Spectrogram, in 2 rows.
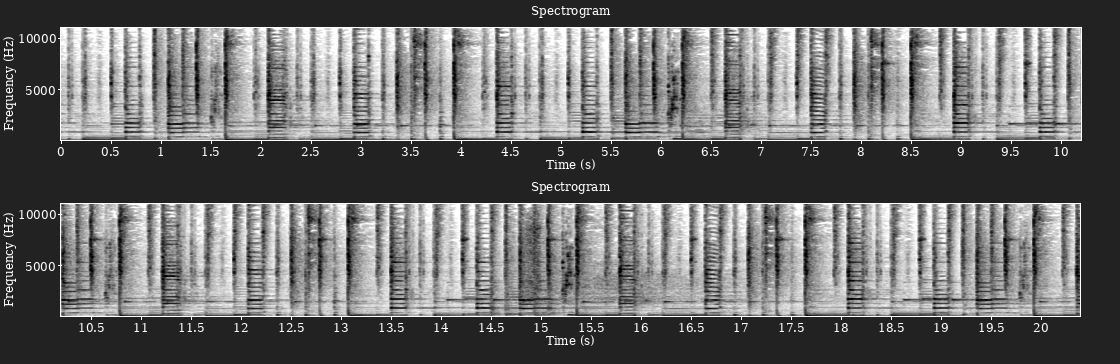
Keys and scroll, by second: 1.3 alt+q, 4.5 alt+q, 7.1 typing, 10.5 c, 10.8 space, 12.9 k, 13.4 space, 16.4 Delete, 17.7 KP_Decimal, 18.9 space.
